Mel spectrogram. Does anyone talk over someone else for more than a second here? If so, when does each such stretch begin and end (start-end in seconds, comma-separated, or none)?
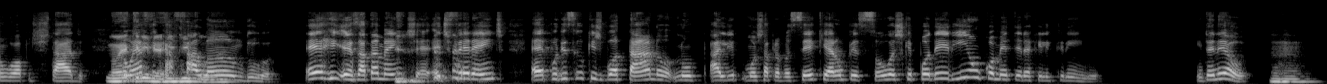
1.0-2.3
